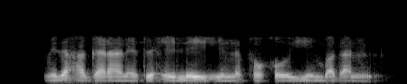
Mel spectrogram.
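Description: From start to finish the speech carries G.729 codec damage, band-limited to roughly 200 Hz to 3.6 kHz, with a rough, synthetic, pulse-built texture that fits a low-rate 8 kbit/s coder.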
